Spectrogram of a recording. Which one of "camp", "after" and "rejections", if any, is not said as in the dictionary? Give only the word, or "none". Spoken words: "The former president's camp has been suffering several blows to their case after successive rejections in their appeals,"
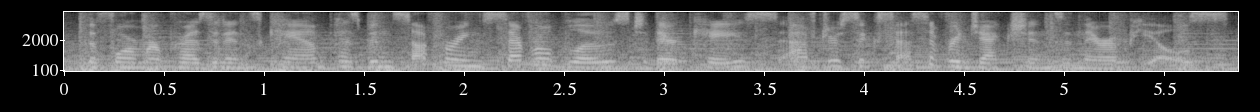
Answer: none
